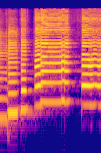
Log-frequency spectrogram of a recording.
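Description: Alto saxophone playing a quick rising line of separate notes, with a short break a little past halfway, then a higher held note near the end: a bluesy R&B lick.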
